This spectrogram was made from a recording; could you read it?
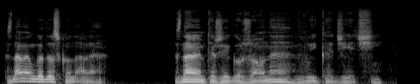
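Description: An actor playing an anxious young banker who narrates his own story in a confiding, measured, dramatic way in an audio drama. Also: low voice, expressive, breathy edge, exaggerated voice. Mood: reflective, uneasy. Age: young adult.

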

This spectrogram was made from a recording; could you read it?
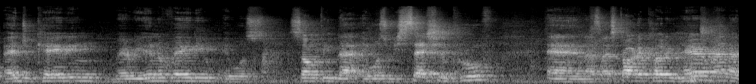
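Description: A man's voice: a little high, a bit bright. A man in his thirties talks in an earnest, motivational way, leaning on "you know" as he answers interview questions. He is heard through a camera mic some distance away in a barbershop that rings with echo, and faint room noise sits underneath. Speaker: barbershop owner. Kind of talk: sit-down interview. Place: barbershop, indoors. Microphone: camera mic from across the room. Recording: echoey room, mic far off.

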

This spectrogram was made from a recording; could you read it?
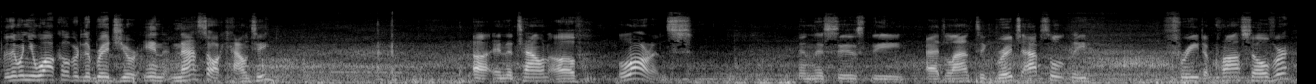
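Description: A man's voice: a little high, a little slow, long pauses. A man narrating a walking tour in a chatty, digressive way, recorded outdoors on a camera mic while he walks. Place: outdoors on a bridge footpath by the sea. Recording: outdoor street noise. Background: traffic and wind noise.

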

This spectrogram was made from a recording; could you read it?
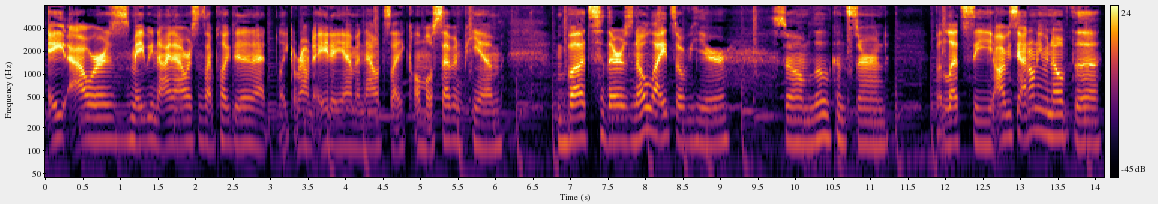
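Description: A man's voice: medium pitch, fairly even intonation, moderate pace, bright, forceful tone, faint music behind. A young man talking casually to camera as a car vlogger, rambling and leaning on words like "like" and "literally". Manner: rambling, heavy use of "like" and "literally". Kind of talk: casual vlog talk to camera.

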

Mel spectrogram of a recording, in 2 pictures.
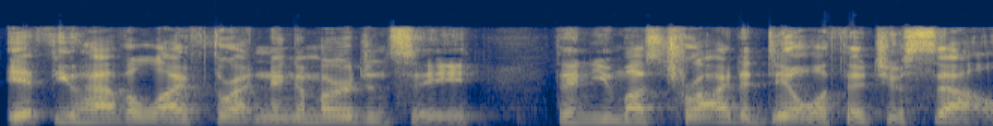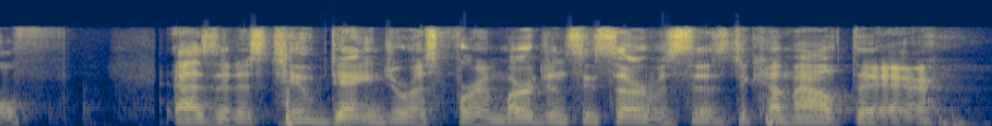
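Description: A man reading a scripted emergency alert broadcast in a formal, measured manner. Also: fairly high pitch.

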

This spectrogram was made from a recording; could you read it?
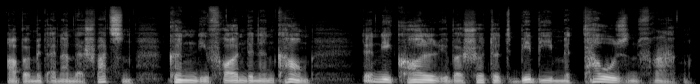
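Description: Curious male narrator, children's audio drama, deep, lively intonation, chatty. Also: moderate pace, no echo, clean studio sound. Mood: lively, confiding. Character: chatty, curious male storyteller commenting on the action. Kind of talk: children's radio play narration.

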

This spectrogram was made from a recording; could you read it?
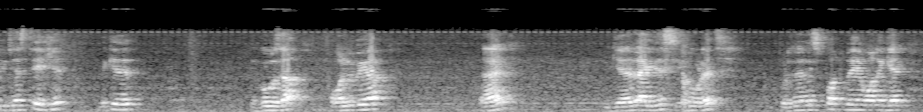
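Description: Echoey, distant Caribbean man, higher-pitched voice. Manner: rambling, repeats phrases, frequent 'right?' tags. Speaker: woodworker demonstrating hand tools. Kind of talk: casual hands-on demonstration. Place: small cluttered indoor woodwork shop. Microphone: camera a few metres away. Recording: echoey room, distant mic, dull, faint noise.

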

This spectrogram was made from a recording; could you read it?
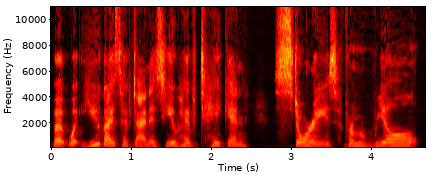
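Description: A woman's voice: medium pitch, expressive, slow pace, darkish tone, no echo. A middle-aged woman hosting an interview in a chatty, storytelling way, recorded close on a studio microphone. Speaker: podcast host. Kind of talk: conversational interview introduction. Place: small indoor home studio. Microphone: large studio microphone up close.

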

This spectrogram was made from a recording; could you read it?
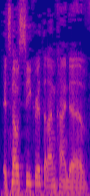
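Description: A young adult man from Canada chatting casually and a little haltingly as a radio host in a studio. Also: on the low side. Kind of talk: casual chat.

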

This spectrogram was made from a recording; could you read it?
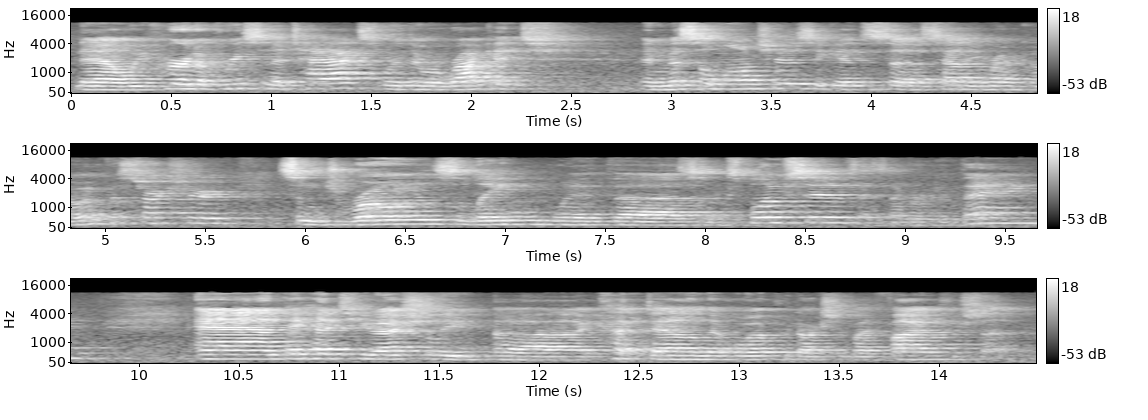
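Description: A middle-aged woman with a deep voice gives a chatty talk on a handheld mic, filling her speech with fillers and putting questions to the audience. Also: moderate pace, fairly bright tone, slight background noise. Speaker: conference speaker. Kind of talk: live tech talk to an audience. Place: large hall with a projector screen. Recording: echoey hall from far off.

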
